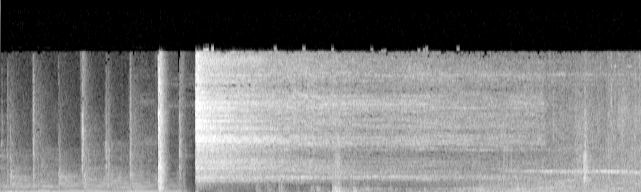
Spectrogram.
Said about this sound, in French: Ici, on est où, là ? On est à la gare de Nantes.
